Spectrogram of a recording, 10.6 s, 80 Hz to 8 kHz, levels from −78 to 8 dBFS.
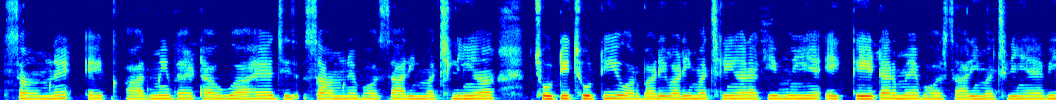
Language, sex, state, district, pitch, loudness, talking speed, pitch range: Hindi, female, Maharashtra, Solapur, 225 Hz, -18 LUFS, 150 wpm, 215-235 Hz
